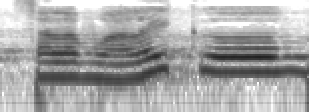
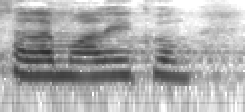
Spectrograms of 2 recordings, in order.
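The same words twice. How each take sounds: First: It is said in a flirtatious, suggestive tone. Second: It is said as a plain, ordinary greeting.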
